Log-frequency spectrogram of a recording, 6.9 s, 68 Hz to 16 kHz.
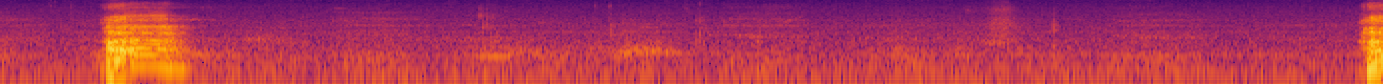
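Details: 13-year-old Lhasa Apso with tracheal collapse and an enlarged heart, coughing constantly for 6 months: a short, harsh, dry cough burst, then another at the end.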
